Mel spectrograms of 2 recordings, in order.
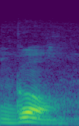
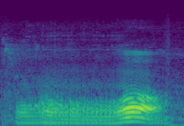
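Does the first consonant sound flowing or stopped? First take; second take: stopped; flowing. First: The first consonant is a hard, stopped g. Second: The first consonant is a rough, flowing, heavy sound. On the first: The speaker calls it wrong. "jangan go" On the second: The speaker calls it right. "ngalir suara... dia tebal"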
